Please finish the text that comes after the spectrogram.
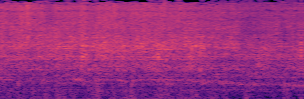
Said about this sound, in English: I'm putting them in the pot that I usually, I just dump them in there. Let me give that a little rinse.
